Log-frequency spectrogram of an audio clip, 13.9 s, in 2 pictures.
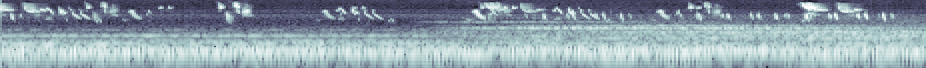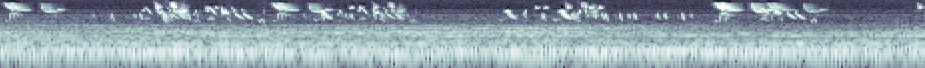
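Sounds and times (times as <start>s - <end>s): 
forest sounds: 0.0s - 13.8s
light meditation music: 0.0s - 13.8s.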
